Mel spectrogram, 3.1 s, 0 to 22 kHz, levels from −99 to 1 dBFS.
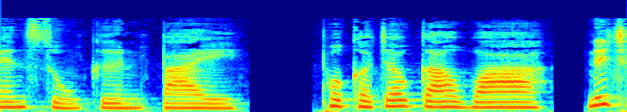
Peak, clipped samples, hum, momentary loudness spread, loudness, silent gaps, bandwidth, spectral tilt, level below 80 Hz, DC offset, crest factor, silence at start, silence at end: -6 dBFS; under 0.1%; none; 8 LU; -20 LUFS; 1.25-1.56 s, 2.77-2.92 s; 11.5 kHz; -5.5 dB/octave; -46 dBFS; under 0.1%; 14 dB; 0 s; 0 s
